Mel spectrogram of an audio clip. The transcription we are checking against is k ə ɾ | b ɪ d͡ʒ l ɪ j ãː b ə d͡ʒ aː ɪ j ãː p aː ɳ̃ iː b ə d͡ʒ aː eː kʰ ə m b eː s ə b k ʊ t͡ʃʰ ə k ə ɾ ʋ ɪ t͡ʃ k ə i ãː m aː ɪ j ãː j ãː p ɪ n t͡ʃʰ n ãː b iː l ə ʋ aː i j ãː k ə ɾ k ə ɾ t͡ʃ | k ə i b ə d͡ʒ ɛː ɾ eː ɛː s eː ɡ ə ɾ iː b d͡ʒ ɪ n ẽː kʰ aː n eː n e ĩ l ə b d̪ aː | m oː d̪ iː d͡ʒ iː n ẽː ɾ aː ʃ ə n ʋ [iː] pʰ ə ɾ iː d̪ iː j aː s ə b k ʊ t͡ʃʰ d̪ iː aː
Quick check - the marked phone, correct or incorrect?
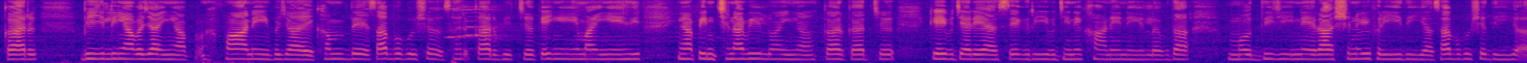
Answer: correct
